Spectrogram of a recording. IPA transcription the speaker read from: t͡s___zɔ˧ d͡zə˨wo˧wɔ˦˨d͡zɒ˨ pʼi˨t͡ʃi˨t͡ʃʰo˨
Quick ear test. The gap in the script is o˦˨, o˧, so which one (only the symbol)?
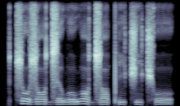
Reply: o˦˨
